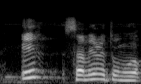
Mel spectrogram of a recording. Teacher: اذ دال کو ساکن کرنا ہے، اذ سمعتموہ قلقلہ نہ ہونے پائے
